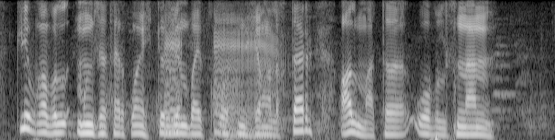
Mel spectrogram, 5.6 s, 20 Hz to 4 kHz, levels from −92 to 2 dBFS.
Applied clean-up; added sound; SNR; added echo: none; Fart; 9 dB; none.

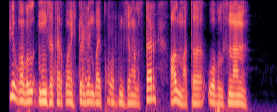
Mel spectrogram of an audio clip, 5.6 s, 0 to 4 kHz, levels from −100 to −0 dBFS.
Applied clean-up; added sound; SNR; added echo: neural mask model DeepFilterNet 3.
